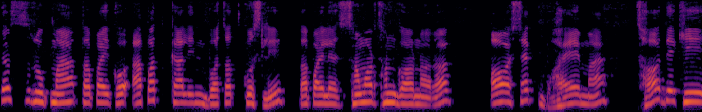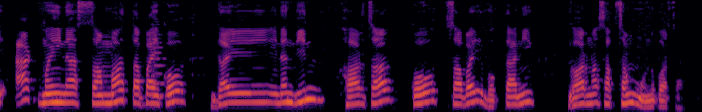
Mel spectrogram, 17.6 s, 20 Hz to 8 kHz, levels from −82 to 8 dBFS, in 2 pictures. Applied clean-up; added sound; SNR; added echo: classical method spectral subtraction.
